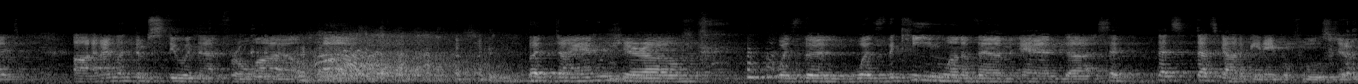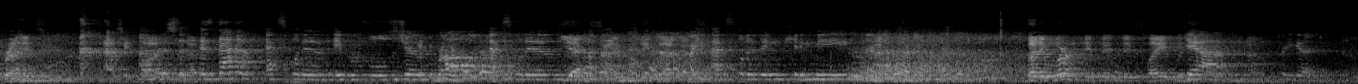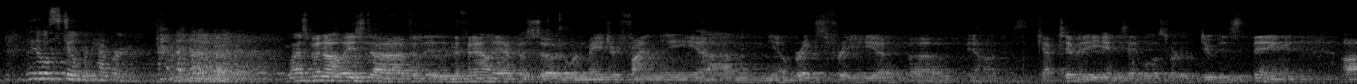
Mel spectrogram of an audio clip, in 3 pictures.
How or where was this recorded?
live audience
